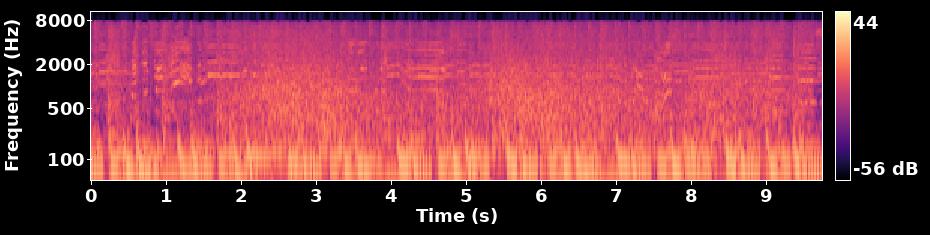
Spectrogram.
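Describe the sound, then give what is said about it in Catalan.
Loud, continuous rush of crashing waves fills the whole stretch, a dense roaring wash of water that surges and swells, with faint tonal sounds woven through the noise. “Aigua.”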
